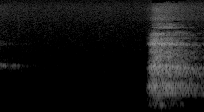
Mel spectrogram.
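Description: Near silence, then about one and a half seconds in a man takes a short, audible breath.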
